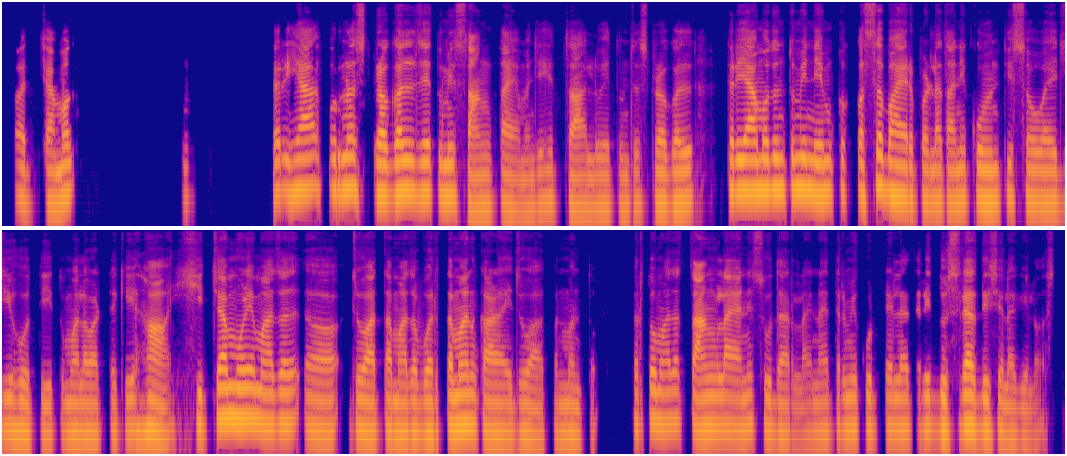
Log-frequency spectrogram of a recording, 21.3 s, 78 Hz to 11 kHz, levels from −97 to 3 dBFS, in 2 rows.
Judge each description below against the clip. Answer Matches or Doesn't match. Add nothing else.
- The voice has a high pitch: Doesn't match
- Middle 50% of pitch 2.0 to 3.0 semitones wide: Doesn't match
